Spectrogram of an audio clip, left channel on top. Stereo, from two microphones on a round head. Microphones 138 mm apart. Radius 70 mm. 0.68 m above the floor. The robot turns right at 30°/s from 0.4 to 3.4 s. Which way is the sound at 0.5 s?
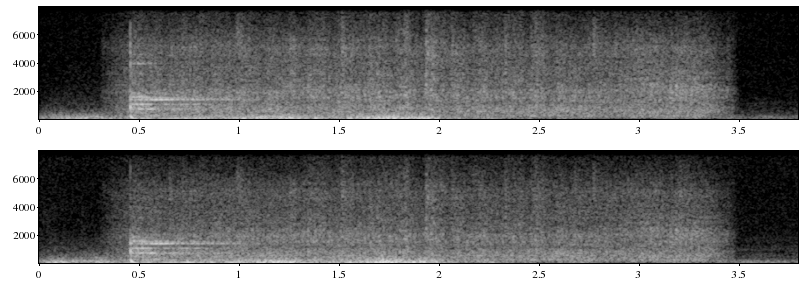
75° left (ahead or behind).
